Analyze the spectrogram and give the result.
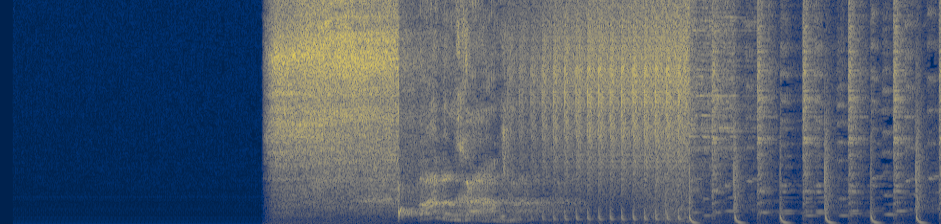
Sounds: Techno

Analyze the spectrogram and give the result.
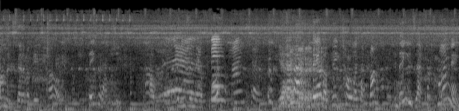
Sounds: inside a small room, Speech

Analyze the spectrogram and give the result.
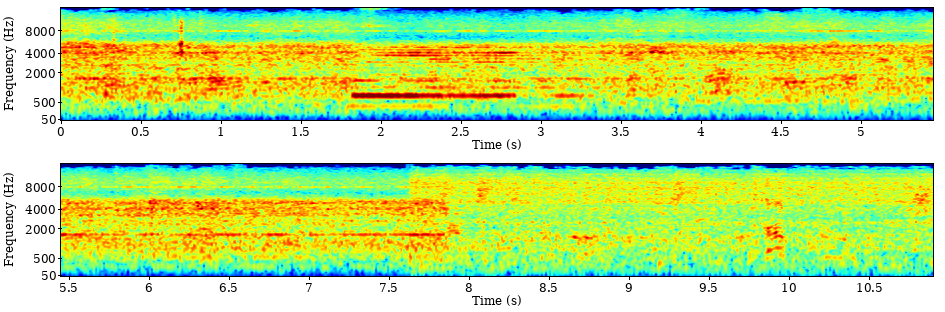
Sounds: Vehicle, Rail transport, Train

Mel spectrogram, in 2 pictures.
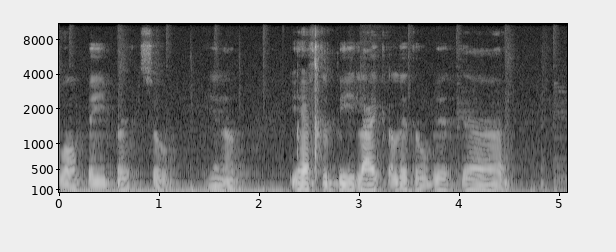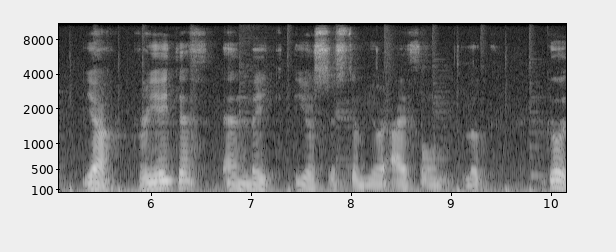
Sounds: Speech, Music

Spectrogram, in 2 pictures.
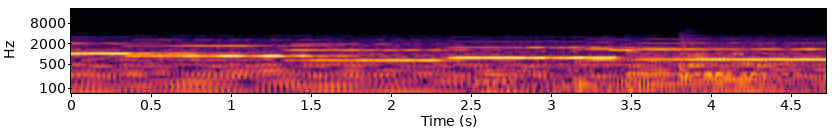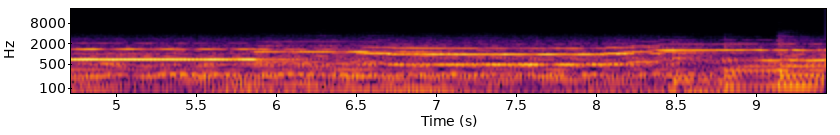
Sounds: Music, Theme music

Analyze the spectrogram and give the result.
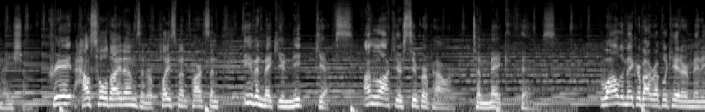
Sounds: Speech, Music

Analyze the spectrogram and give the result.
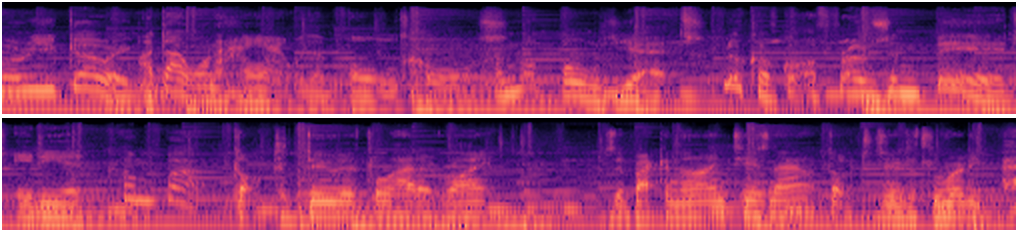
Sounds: Speech, Music

